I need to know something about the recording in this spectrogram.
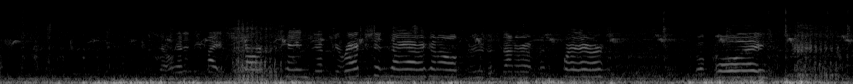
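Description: Faint, distant talking in short phrases over a steady low rumble of wind on the microphone.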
